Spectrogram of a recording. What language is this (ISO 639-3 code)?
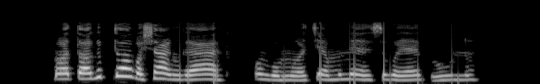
kln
